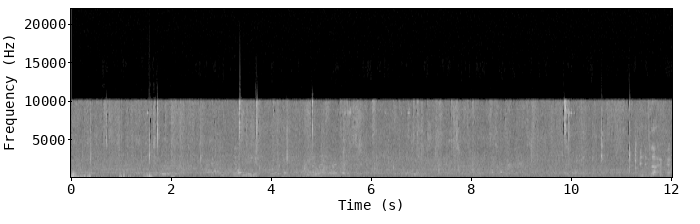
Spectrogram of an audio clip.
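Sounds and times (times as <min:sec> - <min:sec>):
steady background noise: 0:00.0 - 0:12.0
faint indistinct voices: 0:00.4 - 0:12.0.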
